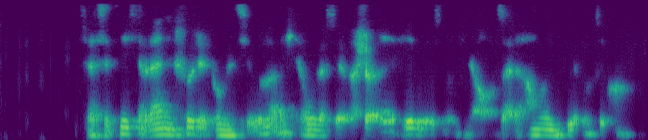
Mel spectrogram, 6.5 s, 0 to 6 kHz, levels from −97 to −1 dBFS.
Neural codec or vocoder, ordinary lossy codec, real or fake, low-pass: codec, 24 kHz, 0.9 kbps, WavTokenizer, large speech release; MP3, 48 kbps; fake; 5.4 kHz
